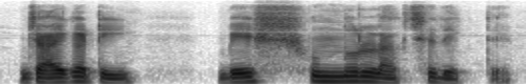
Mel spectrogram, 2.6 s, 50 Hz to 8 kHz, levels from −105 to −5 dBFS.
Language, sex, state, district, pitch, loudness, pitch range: Bengali, male, West Bengal, Alipurduar, 110 Hz, -19 LUFS, 105-125 Hz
